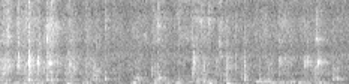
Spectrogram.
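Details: Indoors, a Standard Poodle gulps down its meal, a cup and a half of food in just over two minutes; steady, fast crunching and tapping chews, several per second, in a small room.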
